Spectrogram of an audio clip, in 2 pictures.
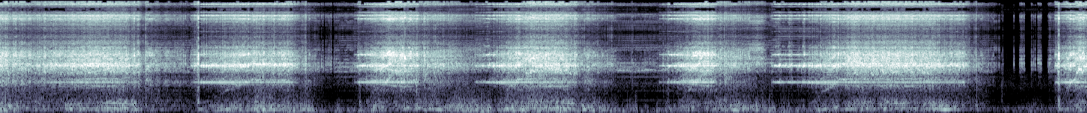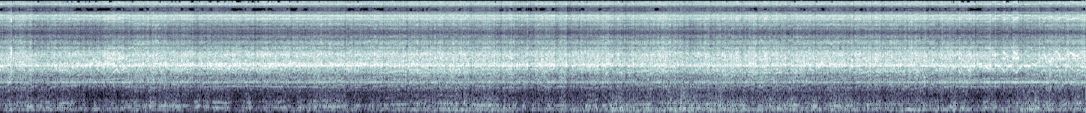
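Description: Vaterra Twin Hammers RC truck's electric motor and drivetrain whining over the rumble of its tyres, heard from a camera mounted on the truck. The whine cuts out briefly several times in the first half as the throttle is let off, then runs steadily.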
